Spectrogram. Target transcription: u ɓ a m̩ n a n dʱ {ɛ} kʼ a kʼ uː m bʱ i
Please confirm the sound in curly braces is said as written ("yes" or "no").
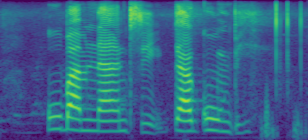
no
